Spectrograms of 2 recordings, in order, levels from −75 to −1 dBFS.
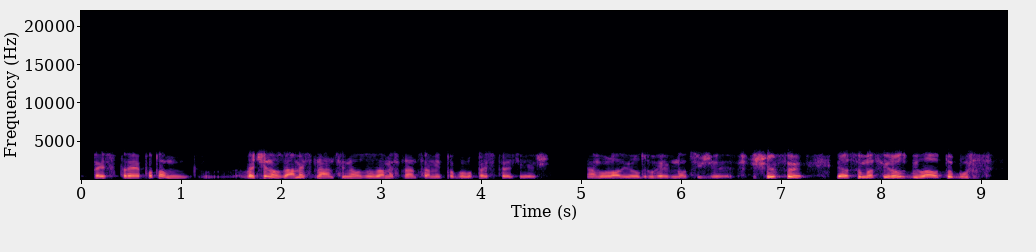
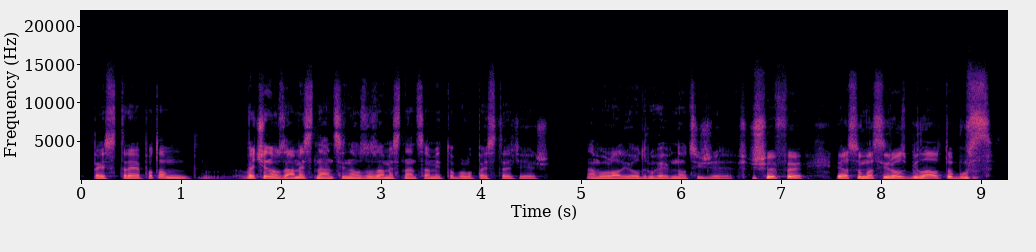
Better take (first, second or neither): second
